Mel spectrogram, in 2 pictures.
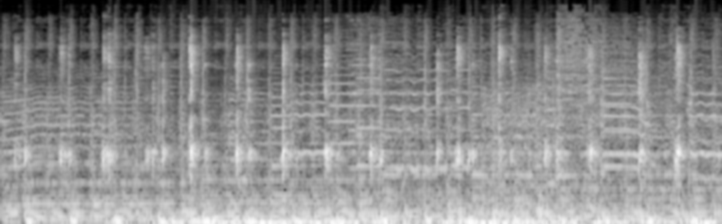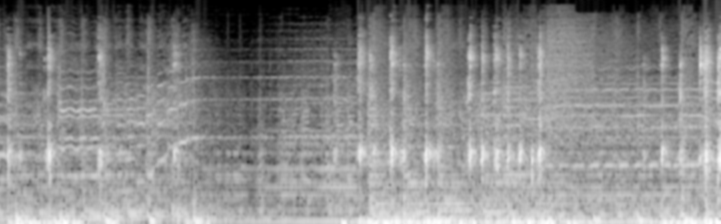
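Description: Computer keyboard keys pressed in rapid, irregular clusters of clicks, close and moderately loud, with a brief pause midway before the typing resumes; no voices.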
